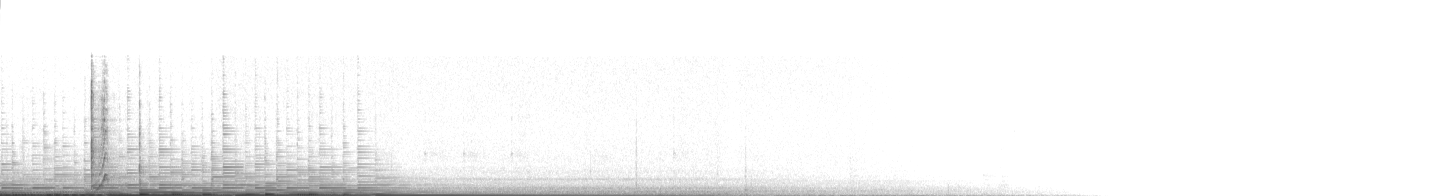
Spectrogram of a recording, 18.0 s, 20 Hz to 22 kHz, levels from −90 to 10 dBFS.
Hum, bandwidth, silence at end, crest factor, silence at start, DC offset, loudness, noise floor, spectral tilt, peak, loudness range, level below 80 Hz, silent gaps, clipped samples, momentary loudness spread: none; 12.5 kHz; 9 s; 18 dB; 0 s; under 0.1%; -23 LUFS; -82 dBFS; -8.5 dB/octave; -8 dBFS; 22 LU; -34 dBFS; none; under 0.1%; 21 LU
